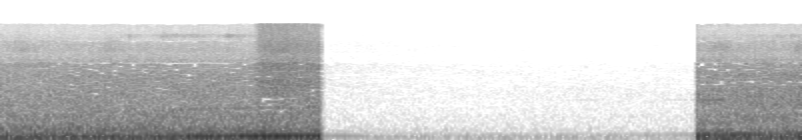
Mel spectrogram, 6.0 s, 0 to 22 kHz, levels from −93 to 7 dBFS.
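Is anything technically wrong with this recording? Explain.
Yes, there are two faults. Throughout, the treble sounds gritty and metallic, with nothing above 11.8 kHz. This is likely heavy HE-AAC compression, with rebuilt treble that fits a very low bitrate of around 16 kbps. From 2.40 to 5.22 s, the sound cuts abruptly to a faint leak about 40 dB down for 2.82 s. This is likely an audio dropout to a faint residue.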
